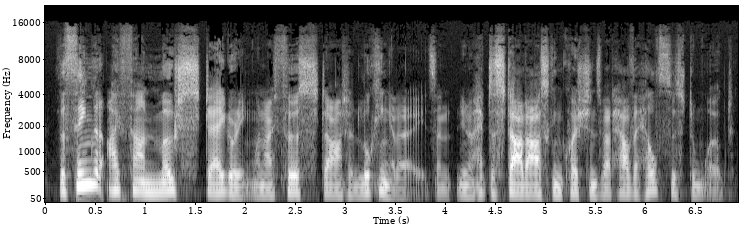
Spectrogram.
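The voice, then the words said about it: Australian accent. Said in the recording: “as an Australian, which I guess people could tell from the accent”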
